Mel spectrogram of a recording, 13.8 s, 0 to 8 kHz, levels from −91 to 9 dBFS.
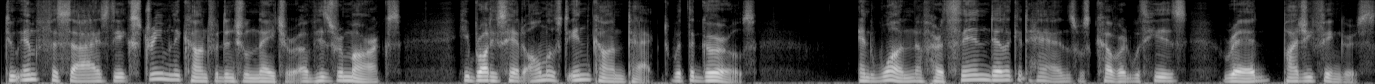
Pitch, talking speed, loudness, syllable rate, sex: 125 Hz, 145 wpm, -20 LUFS, 4.7 syllables/s, male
